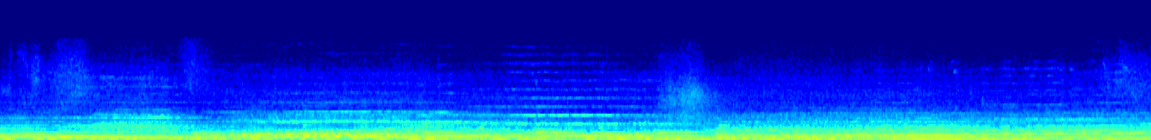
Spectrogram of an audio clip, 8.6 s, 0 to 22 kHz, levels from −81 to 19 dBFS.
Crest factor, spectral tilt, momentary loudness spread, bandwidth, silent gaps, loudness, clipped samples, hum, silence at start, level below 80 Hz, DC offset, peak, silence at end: 14 dB; -5 dB/octave; 3 LU; 14.5 kHz; none; -25 LUFS; under 0.1%; none; 0 s; -56 dBFS; under 0.1%; -12 dBFS; 0 s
